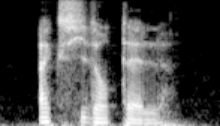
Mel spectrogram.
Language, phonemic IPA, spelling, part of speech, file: French, /ak.si.dɑ̃.tɛl/, accidentelle, adjective, LL-Q150 (fra)-accidentelle.wav
- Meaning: feminine singular of accidentel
